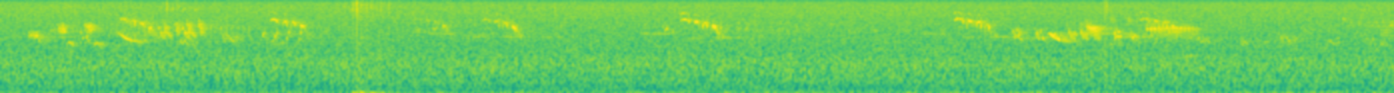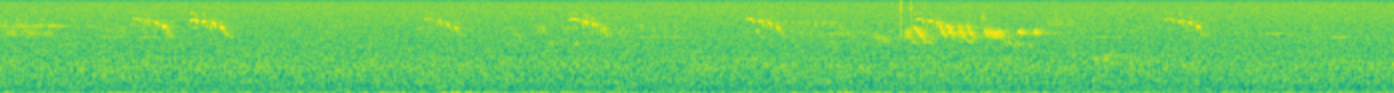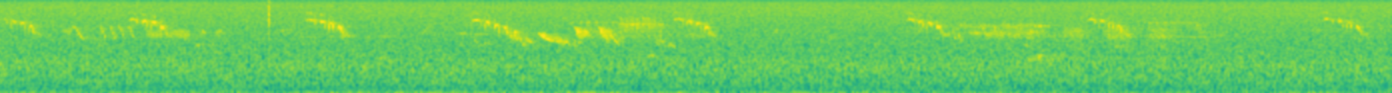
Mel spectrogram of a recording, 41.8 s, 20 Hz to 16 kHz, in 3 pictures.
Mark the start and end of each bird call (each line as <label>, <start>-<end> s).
Fox Sparrow (Passerella iliaca), 0.0-3.5 s
Mountain Chickadee (Poecile gambeli), 2.4-3.9 s
Mountain Chickadee (Poecile gambeli), 4.3-8.0 s
Mountain Quail (Oreortyx pictus), 7.3-8.3 s
Fox Sparrow (Passerella iliaca), 7.9-13.1 s
Mountain Chickadee (Poecile gambeli), 8.5-10.6 s
Mountain Quail (Oreortyx pictus), 11.2-13.2 s
Western Tanager (Piranga ludoviciana), 11.8-14.3 s
MacGillivray's Warbler (Geothlypis tolmiei), 12.9-15.3 s
Mountain Chickadee (Poecile gambeli), 15.0-16.7 s
Mountain Chickadee (Poecile gambeli), 17.8-18.8 s
Mountain Chickadee (Poecile gambeli), 19.5-22.1 s
Fox Sparrow (Passerella iliaca), 20.8-25.0 s
Mountain Chickadee (Poecile gambeli), 23.0-24.2 s
Mountain Quail (Oreortyx pictus), 24.0-25.7 s
Mountain Chickadee (Poecile gambeli), 25.6-30.4 s
Fox Sparrow (Passerella iliaca), 27.1-31.0 s
Mountain Chickadee (Poecile gambeli), 30.7-31.9 s
Fox Sparrow (Passerella iliaca), 31.5-37.2 s
Mountain Chickadee (Poecile gambeli), 32.5-33.5 s
Mountain Chickadee (Poecile gambeli), 34.5-36.1 s
MacGillivray's Warbler (Geothlypis tolmiei), 36.3-38.9 s
Mountain Chickadee (Poecile gambeli), 36.9-37.7 s
Mountain Quail (Oreortyx pictus), 37.6-39.6 s
Steller's Jay (Cyanocitta stelleri), 37.9-40.6 s
Mountain Chickadee (Poecile gambeli), 38.4-39.7 s
Mountain Chickadee (Poecile gambeli), 41.2-41.8 s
